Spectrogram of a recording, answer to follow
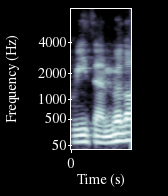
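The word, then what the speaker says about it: Riese & Müller: the brand name is coming from so it's pronounced Riza Miller I will repeat it a couple of times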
